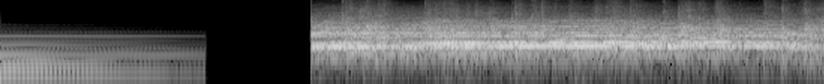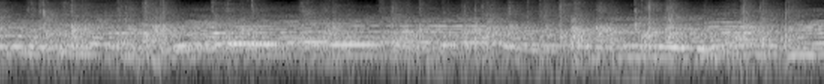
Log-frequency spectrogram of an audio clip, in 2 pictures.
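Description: Young men cheer and shout loudly together.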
